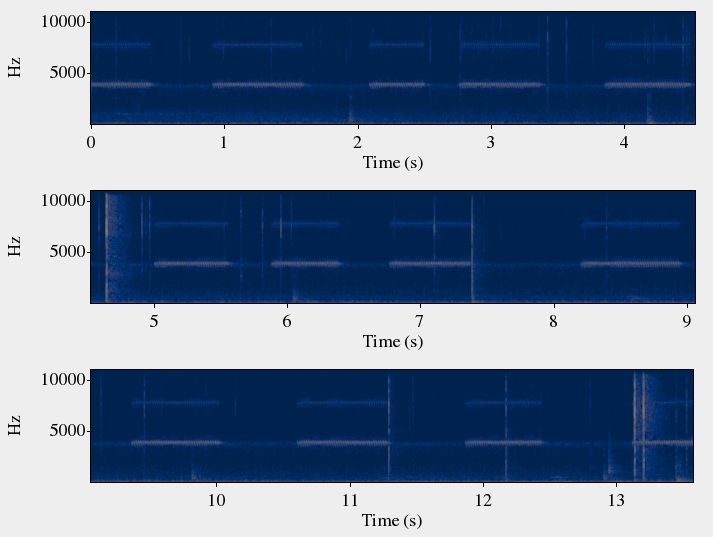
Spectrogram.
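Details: High, ringing cricket trills in short repeated bursts at night by a campfire, evenly paced throughout, with occasional sharp snaps from the fire and a quiet crackling background.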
